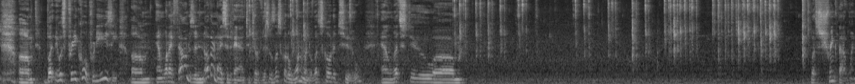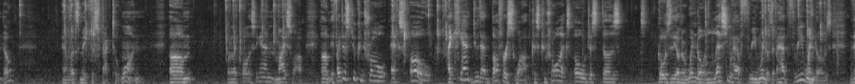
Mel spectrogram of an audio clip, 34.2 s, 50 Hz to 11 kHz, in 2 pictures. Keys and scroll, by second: 5.1 ctrl+x, 5.4 1, 6.0 ctrl+x, 6.2 2, 9.3 ctrl+u, 9.4-10.6 typing, 11.8 ctrl+u, 12.0-19.6 typing, 16.2 Return, 21.7 Up, 21.9 Up, 22.0 Up, 22.5 Down, 22.7 Down, 22.9 Down, 25.1 ctrl+x, 25.3 o, 26.0 ctrl+x, 26.1 o, 32.5 ctrl+x, 32.7 o, 33.4 ctrl+x, 33.6 3.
